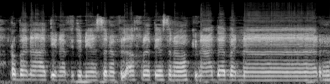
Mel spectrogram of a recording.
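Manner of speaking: rattled-off prayer. Shown as a demonstration. Preacher showing mothers a prayer not meant seriously, rattled off. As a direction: rush through the prayer by rote, low. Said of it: "Ini nih nggak serius doanya".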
